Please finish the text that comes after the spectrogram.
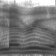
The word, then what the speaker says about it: Laru: That's how you say it. Laru. I've been saying it wrong.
